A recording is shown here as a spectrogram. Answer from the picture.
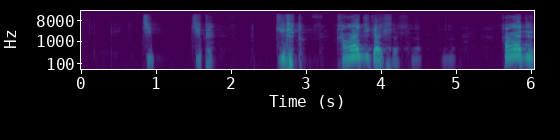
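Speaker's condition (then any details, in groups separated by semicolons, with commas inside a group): Cerebral palsy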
